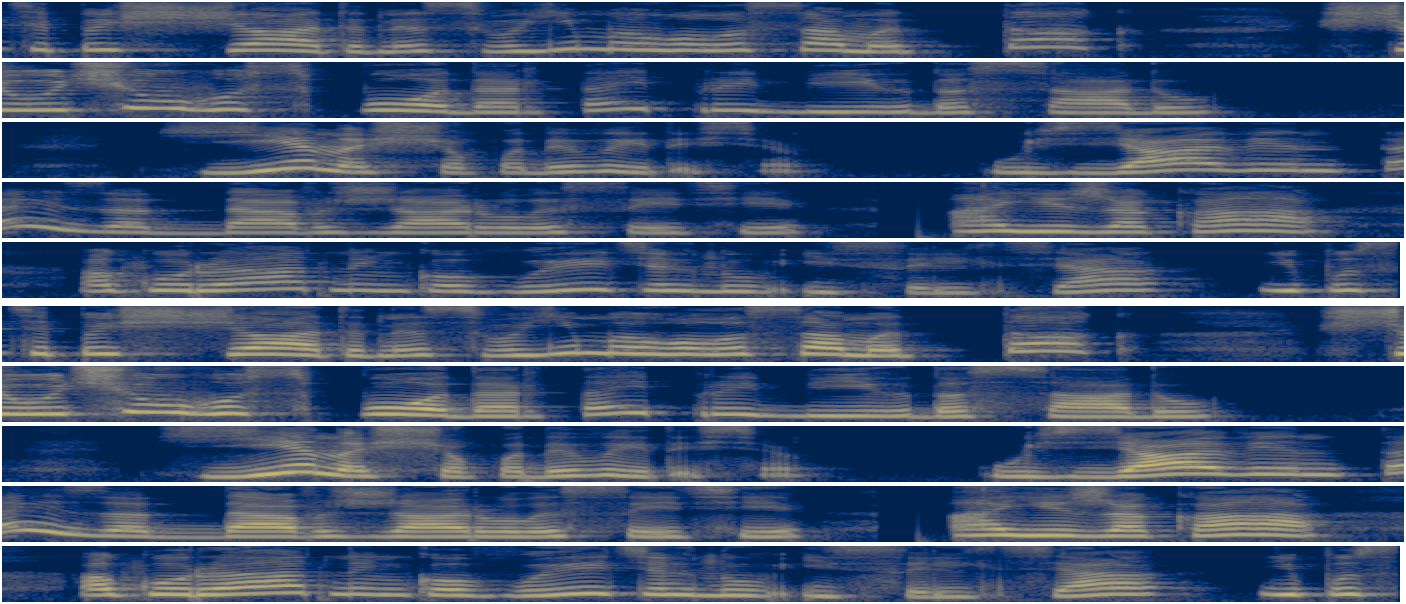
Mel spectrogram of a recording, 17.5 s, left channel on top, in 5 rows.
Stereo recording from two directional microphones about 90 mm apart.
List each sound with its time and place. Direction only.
0.0 s speech: 20° right (ahead or behind)
7.4 s speech: 40° right (ahead or behind)
11.0 s a woman's voice: 50° right (ahead or behind); by 12.5 s 75° right (ahead or behind)
12.9 s speech: 35° right (ahead or behind)
16.6 s speech: 30° right (ahead or behind)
